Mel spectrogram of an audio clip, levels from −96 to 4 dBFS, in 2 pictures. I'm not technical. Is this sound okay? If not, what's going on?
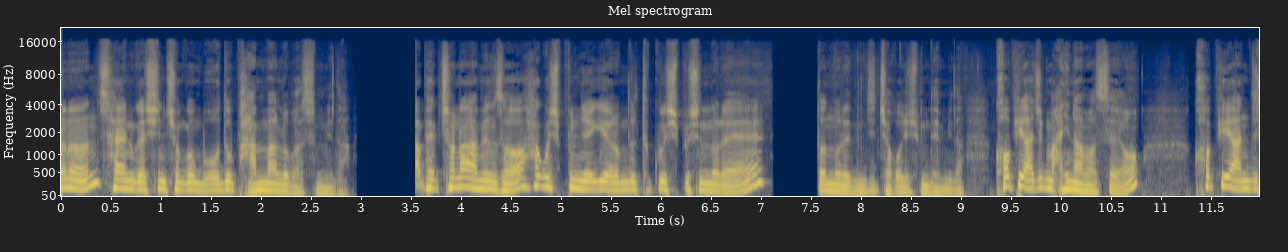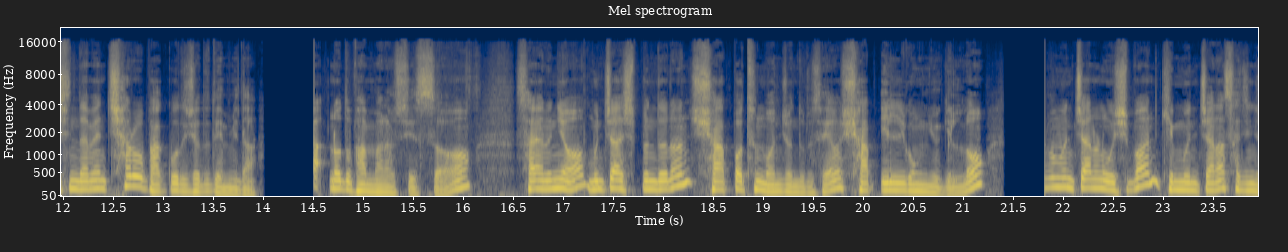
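No, not quite. There's a clipped start after a pause, happening four times: at 3.37, 7.39, 14.32 and 21.63 seconds. Each time the speech comes back after a short gap of about a third to half a second, the first 175 to 185 milliseconds are missing, so the talking seems to jump in abruptly. The playback device dozes off in the quiet and takes a moment to wake up. Going silent in the pauses is normal, though.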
